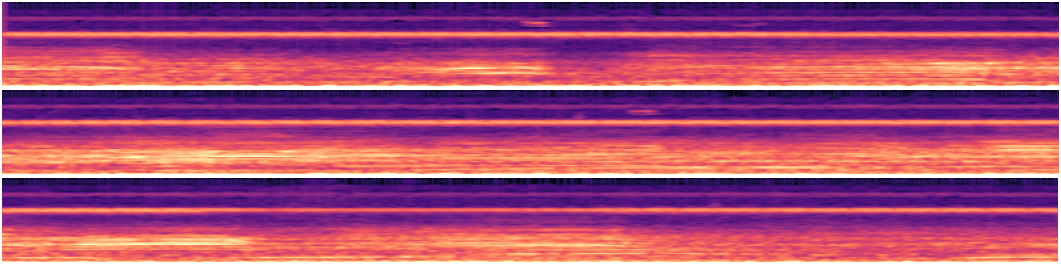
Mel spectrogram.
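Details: Mournful night-time mooing from a group of cows, with many moos overlapping, some deep and groaning, others higher and wavering, rising and falling. A constant thin high whine and a low background rumble continue under them.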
